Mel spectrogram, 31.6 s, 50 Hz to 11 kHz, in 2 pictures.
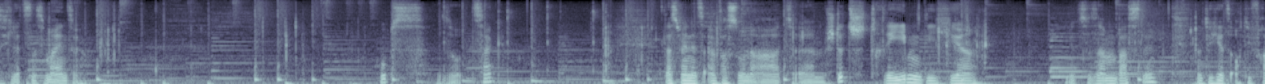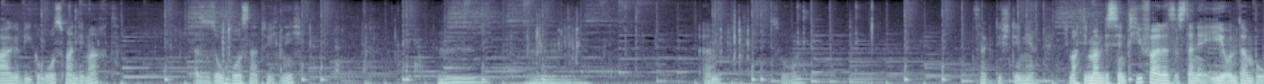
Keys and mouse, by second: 1.2-4.3 drag, 1.2 z, 3.5 Tab, 4.3 Tab, 5.5 click, 6.5-7.5 drag, 7.9 click, 8.8 KP_7, 9.8 s, 11.7 s, 12.0-13.1 right drag, 13.1-14.1 middle drag, 14.1-15.7 drag, 14.9 g, 16.7-18.5 drag, 18.5 KP_1, 22.3 s, 24.7 s, 25.8-28.4 drag, 30.3 a.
